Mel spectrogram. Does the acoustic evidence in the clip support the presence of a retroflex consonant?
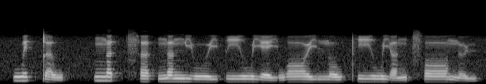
no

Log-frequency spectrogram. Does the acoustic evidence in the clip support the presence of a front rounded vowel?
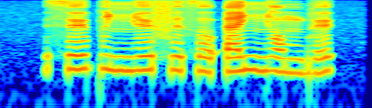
yes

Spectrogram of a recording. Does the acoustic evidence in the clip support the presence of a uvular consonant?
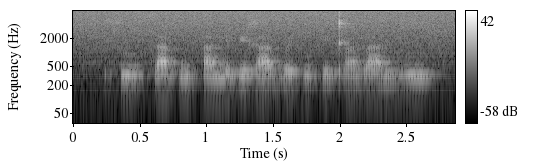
no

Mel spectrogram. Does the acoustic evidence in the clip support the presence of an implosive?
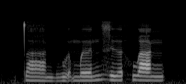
no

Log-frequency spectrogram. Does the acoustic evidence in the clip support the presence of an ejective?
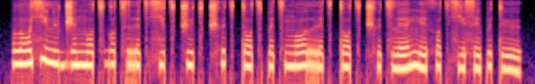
no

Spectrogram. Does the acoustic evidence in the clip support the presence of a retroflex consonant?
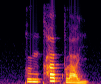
no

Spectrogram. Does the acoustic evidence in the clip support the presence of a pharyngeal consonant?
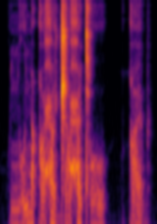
yes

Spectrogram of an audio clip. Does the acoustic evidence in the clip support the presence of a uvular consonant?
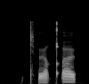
yes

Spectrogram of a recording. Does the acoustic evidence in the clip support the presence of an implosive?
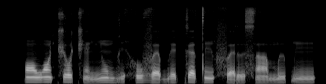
yes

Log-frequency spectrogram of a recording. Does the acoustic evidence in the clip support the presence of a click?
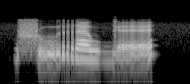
no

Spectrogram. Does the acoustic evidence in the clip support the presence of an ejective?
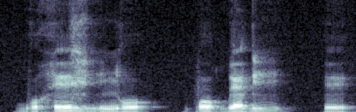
no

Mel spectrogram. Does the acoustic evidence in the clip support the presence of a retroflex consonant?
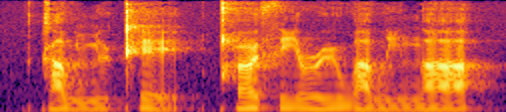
no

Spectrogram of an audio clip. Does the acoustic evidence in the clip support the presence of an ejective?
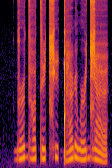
no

